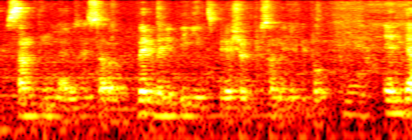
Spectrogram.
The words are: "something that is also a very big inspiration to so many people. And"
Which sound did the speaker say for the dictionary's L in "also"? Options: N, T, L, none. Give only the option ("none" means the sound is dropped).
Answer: none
